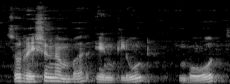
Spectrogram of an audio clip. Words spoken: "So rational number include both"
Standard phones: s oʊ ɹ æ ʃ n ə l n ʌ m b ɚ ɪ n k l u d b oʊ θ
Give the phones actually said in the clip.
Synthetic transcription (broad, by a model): s oʊ ɹ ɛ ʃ ə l n ʌ m b ɚ ɪ n k l u d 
